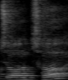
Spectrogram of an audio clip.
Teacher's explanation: এক ধরনের মুখের ভিতরে ঘর্ষণ তৈরি হয় শ্বাসবায়ু, এর জন্য এগুলিকে বলা হয় খ্রিষ্ট ধ্বনি।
